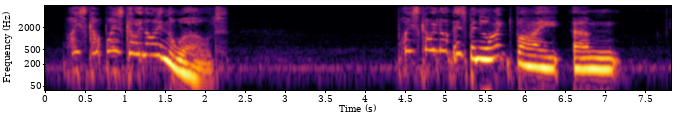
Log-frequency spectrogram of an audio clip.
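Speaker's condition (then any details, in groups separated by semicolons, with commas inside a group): No condition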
